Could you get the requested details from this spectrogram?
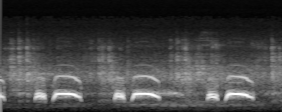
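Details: Spotted dove used as a decoy to call in wild doves: three evenly spaced phrases, each a short low coo leading into a longer, smooth, downward-arching coo, over soft background hiss.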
